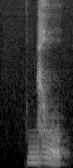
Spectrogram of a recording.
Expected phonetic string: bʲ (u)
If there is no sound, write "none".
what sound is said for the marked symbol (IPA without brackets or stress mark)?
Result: u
